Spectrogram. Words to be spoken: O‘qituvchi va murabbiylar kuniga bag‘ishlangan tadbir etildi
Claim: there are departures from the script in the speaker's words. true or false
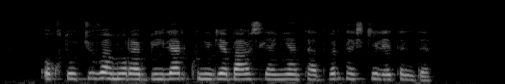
true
